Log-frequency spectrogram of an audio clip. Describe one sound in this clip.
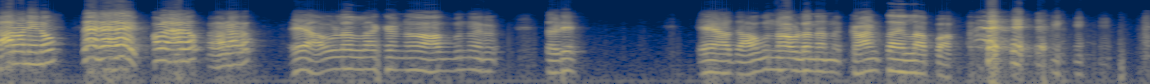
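A young man talks quickly and with animation, close by.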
